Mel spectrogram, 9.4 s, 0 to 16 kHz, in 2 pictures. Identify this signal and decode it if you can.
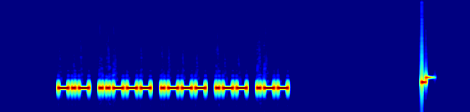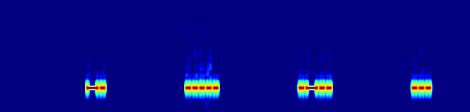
Morse code, heard as a keyed tone, about 36 wpm, spaced as for 16 wpm, 700 Hz. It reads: K2JWW N5LS
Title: USA Call Signs - 5 Characters - 8x Character Spacing - 35wpm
